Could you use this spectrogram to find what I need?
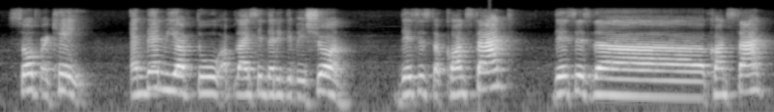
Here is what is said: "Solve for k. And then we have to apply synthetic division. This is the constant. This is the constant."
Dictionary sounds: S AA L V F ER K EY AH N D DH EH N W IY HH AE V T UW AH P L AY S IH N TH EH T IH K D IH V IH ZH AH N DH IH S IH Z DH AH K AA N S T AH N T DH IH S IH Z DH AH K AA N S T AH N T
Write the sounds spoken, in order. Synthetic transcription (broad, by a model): S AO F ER K EY AH N D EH N W IY HH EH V T UW AH P L AY S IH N T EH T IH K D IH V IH SH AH N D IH S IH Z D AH K AA N S T AH N T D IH S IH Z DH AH K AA N S T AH N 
